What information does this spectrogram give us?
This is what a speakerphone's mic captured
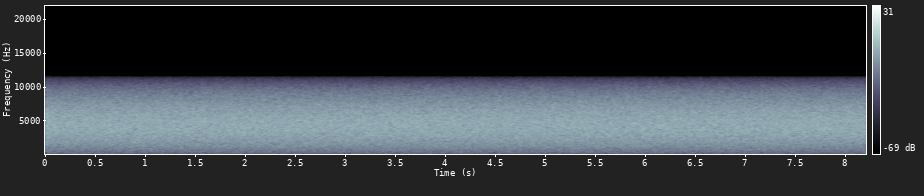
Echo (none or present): none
